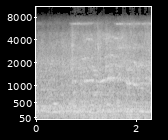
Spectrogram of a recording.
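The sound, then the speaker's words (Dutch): Steady low rumble and hum inside a stationary train waiting at Lviv station, a continuous even drone with no distinct clatter, moderately loud throughout. “Nou, we zijn net in Lviv aangekomen. We staan te wachten op het station tot we eruit mogen.”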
